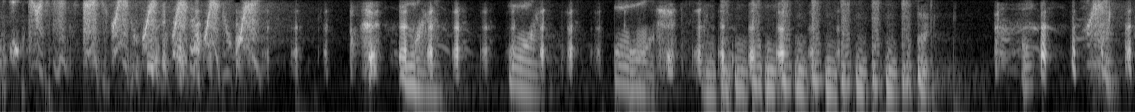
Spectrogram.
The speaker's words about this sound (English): He came over to our house and he started, like, he took his trombone apart and he started making all these really weird sounds with it.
